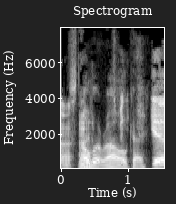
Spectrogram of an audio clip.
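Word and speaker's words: Снова: I think they pronounced it Snova, but Snova.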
